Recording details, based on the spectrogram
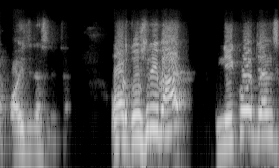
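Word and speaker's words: pnictogens: क्या बोलते हैं इसको, निकोजेंस। पी साइलेंट है, निकोजेंस बोला जाता है।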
